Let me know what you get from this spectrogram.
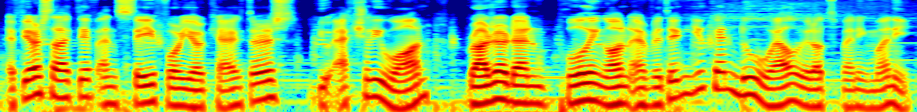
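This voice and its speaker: A man's voice: mid-range voice, expressive, fairly quick. A man narrating a video game review, mostly scripted, in a blunt, conversational manner. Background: background music.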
